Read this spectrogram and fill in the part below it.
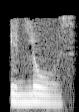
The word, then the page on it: in-laws: ın’lɔ:z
